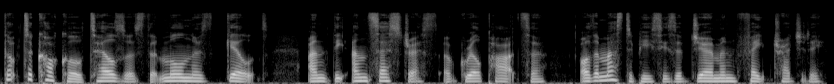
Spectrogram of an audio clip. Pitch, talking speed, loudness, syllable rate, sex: 145 Hz, 135 wpm, -20 LUFS, 4.4 syllables/s, female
